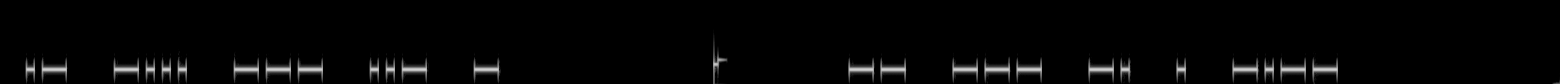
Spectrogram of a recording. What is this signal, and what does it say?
Morse code, heard as a keyed tone, about 15 wpm, spaced as for 11 wpm, 700 Hz. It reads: ABOUT MONEY
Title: 2x Character Spacing - Top 500 Words - 15wpm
